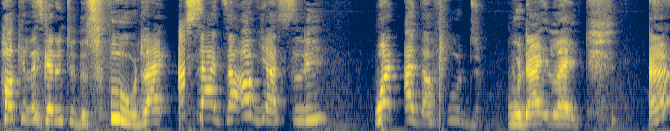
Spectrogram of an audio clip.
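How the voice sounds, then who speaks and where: A woman's voice: high-pitched, animated, measured pace, bright, forceful tone, slight background noise. A young woman from Zimbabwe with a Zimbabwean accent, chatting playfully to her viewers in a vlog and laughing often. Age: young adult. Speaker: YouTuber. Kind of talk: get-to-know-me vlog.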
